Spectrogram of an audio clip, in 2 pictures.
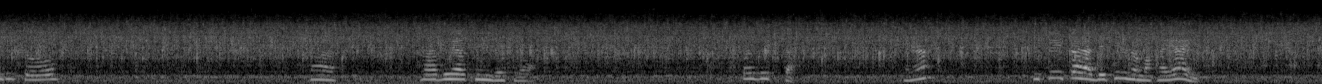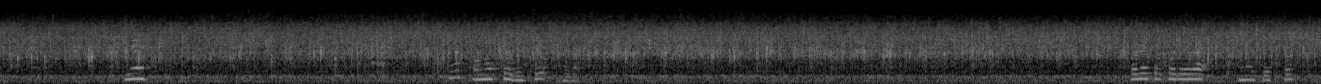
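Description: Breaded pork cutlets sizzle and bubble as they deep-fry in hot oil.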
